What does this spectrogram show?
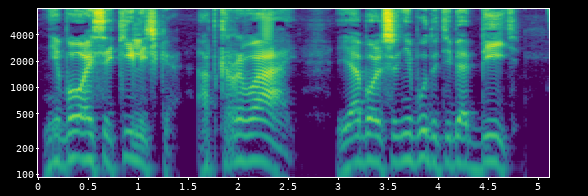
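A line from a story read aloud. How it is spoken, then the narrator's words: Muffled hoarse rasp. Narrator (Russian): хрипел за дверью мертвый Филипп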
